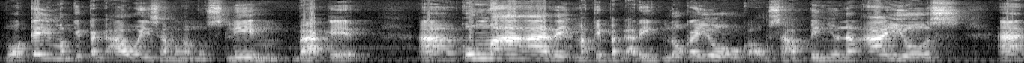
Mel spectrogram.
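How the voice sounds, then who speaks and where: A man's voice: sits high, fairly bright tone, echoey room, slight background noise. A man giving mocking, crude political commentary to his viewers, laughing often and teasing.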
